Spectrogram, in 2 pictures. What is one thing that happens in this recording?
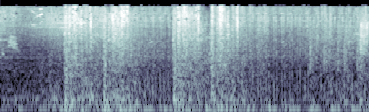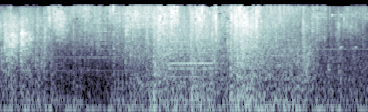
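Heavy gunfire pounds in rapid bursts.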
